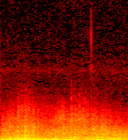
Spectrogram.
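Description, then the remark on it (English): Artillery detonations blur into a continuous deep, heavy rumble, with low booming swells rising and falling throughout. No one speaks. “For weeks, you've heard nothing but the cries of dying men and the whistle and detonation of artillery all around you.”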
